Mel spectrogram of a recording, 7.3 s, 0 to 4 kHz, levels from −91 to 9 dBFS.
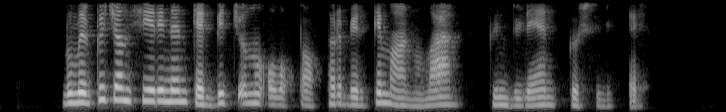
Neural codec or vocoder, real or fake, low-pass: autoencoder, 22.05 kHz, a latent of 192 numbers a frame, VITS, trained on one speaker; fake; 3.6 kHz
